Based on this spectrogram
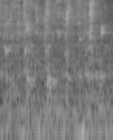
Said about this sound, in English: I thought we'd pour some wine. Sounds good to me.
